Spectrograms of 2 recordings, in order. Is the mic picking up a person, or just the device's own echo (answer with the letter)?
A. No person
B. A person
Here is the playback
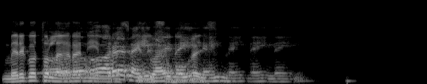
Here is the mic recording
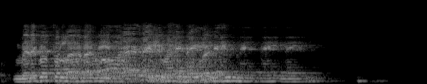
A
